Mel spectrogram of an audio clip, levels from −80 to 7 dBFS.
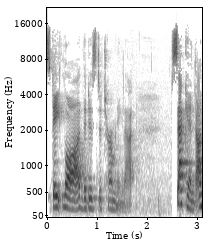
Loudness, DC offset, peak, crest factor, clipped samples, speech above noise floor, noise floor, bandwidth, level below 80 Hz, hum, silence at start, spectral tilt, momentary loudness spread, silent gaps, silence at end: -16 LUFS; under 0.1%; 0 dBFS; 18 dB; under 0.1%; 30 dB; -48 dBFS; 17 kHz; -66 dBFS; none; 0 s; -1.5 dB/octave; 17 LU; none; 0 s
